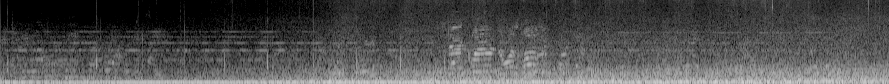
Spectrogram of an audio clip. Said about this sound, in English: Okay, we're here at the outpost Palm Springs station. You can tell it's a little windy and the sand is blowing.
